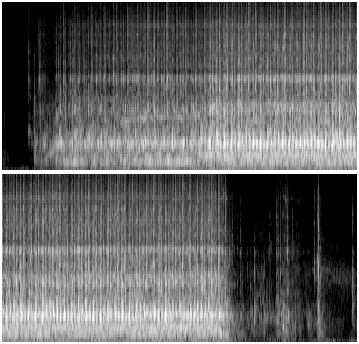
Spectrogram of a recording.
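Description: A sewing machine runs steadily, stitching a seam on a friendship braid quilt block. The whirring hum stays loud and continuous for about seven seconds, growing a little louder partway through, and then stops.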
